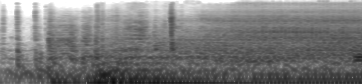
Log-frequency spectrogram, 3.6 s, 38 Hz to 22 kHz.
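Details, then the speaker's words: BMW F10 518d B47 diesel after turbo replacement and correctly refitted clamp fixing the boost leak: cranks briefly, catches cleanly and settles into a steady, even idle with no hiss or flutter; no boost or oil leaks. "There we go. The engine sounds normal. I'll even go up with, I'll show you close up. So yeah, there's no more boost leak, no oil leaks, nothing. And yeah, the engine runs solid now."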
